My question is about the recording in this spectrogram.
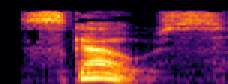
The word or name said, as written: scouse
